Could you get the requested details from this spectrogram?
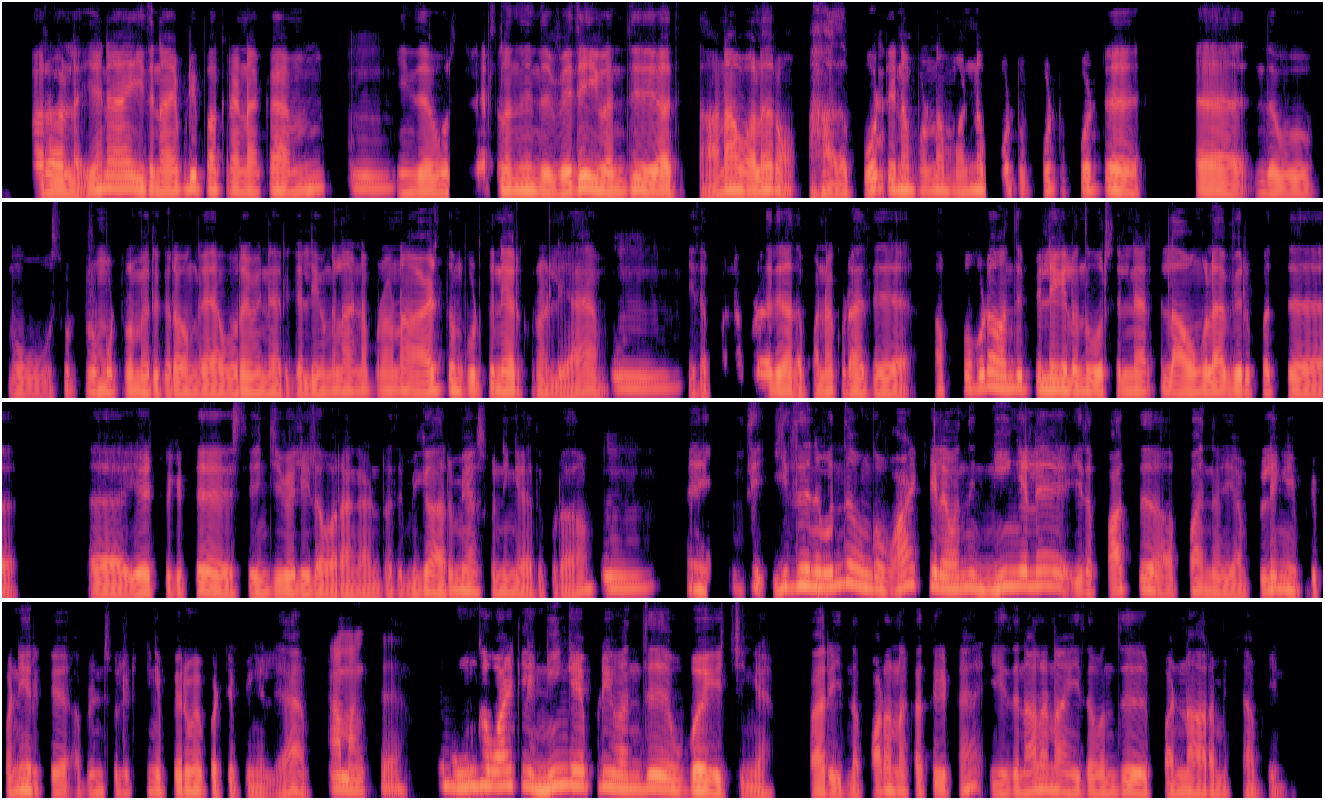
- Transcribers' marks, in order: other noise; other background noise
- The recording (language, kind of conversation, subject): Tamil, podcast, குழந்தைகளிடம் இருந்து நீங்கள் கற்றுக்கொண்ட எளிய வாழ்க்கைப் பாடம் என்ன?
